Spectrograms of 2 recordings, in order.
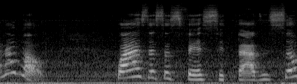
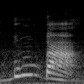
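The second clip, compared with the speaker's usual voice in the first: "Bumba" higher and loud, both syllables clear; emphasised example word; 4 semitones higher, 5 dB louder than usual. Shown as a demonstration. Teacher asking first or last syllable, emphatic "Bumba". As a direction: call out "Bumba" firmly to test its stress. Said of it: "Ó, primeira ou última".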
